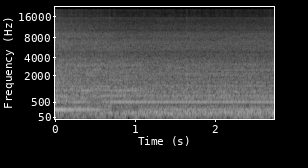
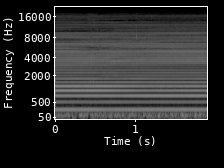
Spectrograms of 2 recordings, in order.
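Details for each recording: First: Radiator cooling fan powered temporarily from a car battery through a solid-state relay, with PWM control from an MS3Pro/Megasquirt ECU. At high duty cycle there is a steady, even whoosh with a constant hum rising slightly, showing smooth full-speed operation. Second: Radiator fan on a solid-state relay, PWM-driven by an MS3/Megasquirt ECU at 10% duty and the highest frequency, powered from a car battery: a strident buzzing whine with no spin-up. The motor is too weak to turn the fan.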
